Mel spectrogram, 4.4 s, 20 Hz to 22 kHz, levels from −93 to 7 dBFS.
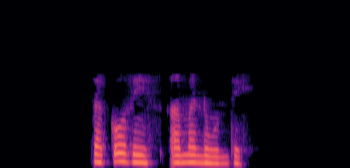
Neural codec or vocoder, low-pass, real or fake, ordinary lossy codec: none; 3.6 kHz; real; MP3, 16 kbps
